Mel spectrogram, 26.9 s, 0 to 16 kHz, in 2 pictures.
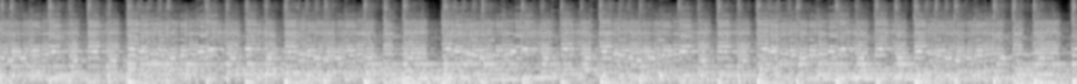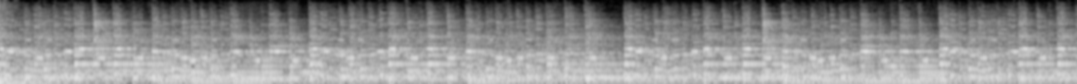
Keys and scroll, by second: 24.1-25.5 typing, 25.5 Return.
